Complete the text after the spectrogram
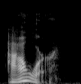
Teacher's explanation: >> Because hour begins with the letter h, you might expect to say a hour, but the h is silent. So the word begins with a vowel sound.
